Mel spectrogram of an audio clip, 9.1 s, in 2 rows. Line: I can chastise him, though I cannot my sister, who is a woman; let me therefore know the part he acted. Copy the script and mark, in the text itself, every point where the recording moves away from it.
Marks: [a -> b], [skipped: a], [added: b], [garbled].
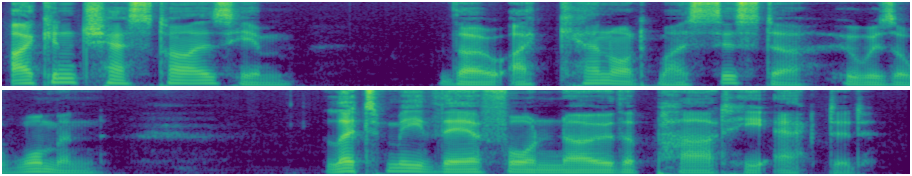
I can chastise him, though I cannot my sister, who is a woman; let me therefore know the part he acted.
